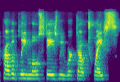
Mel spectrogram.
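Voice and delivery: ordinary talk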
